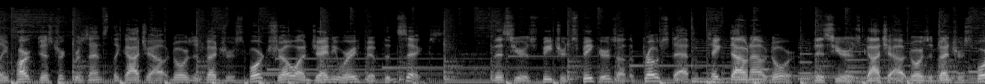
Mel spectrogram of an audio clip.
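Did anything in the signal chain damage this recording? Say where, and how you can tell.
No, nothing along the chain from capture to playback audibly damaged this audio.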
